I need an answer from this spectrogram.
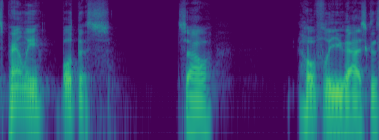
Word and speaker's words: Bottas: 4 months for saying Bottas, kind of like, you know, the American way, I guess, of saying it, Bottas, but it's apparently Bottas.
